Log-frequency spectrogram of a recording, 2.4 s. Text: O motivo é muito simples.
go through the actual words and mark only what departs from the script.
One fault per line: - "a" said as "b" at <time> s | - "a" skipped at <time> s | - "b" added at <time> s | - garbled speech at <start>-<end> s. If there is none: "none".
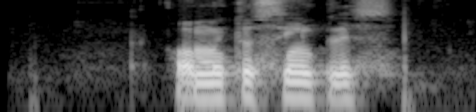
- "motivo" skipped at 1.0 s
